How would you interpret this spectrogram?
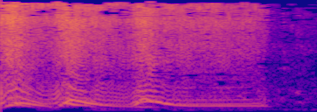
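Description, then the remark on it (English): A voice imitates a lawnmower engine starting and running: three rising, revving surges of a buzzy, pitched drone, then a steady hum that cuts off abruptly near the end. “And I got my lawnmower.”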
